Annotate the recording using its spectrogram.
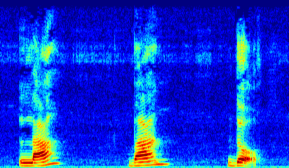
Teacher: Your stress is on van, and you want to keep it there.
